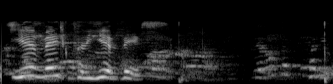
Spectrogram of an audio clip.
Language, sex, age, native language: Icelandic, female, 9, Icelandic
